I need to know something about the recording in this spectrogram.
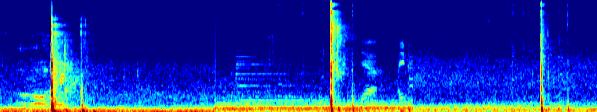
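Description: A hand spikes a volleyball with a sharp slap outdoors.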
